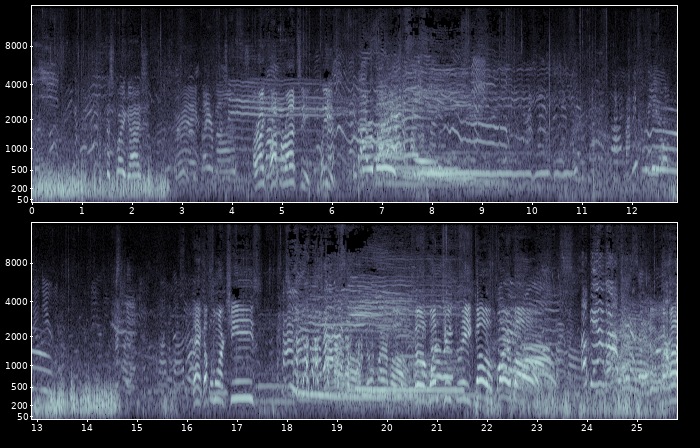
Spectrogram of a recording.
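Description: Children chatter and shout excitedly nearby.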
